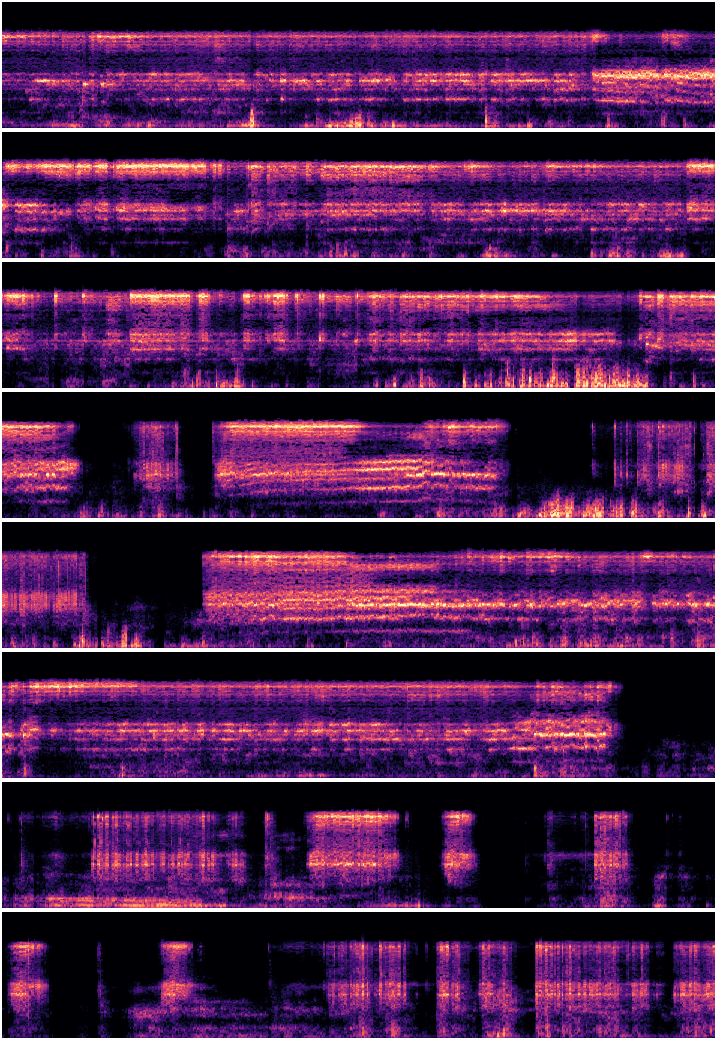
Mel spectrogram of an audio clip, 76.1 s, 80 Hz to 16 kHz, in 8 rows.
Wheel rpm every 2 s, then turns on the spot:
110, 120, 120, 110, 120, 120, 110, 120, 120, 120, 110, 110, 110, 120, 70, 50, 110, 50, 10, 10, 70, 110, 110, 110, 120, 110, 120, 80, 10, 20, 40, 10, 10, 10, 0, 20, 20, 20.
28-30 36-40 58-60 70-76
